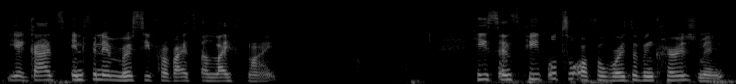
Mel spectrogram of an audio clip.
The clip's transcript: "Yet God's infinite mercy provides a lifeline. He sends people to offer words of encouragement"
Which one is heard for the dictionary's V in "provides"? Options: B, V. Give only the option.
V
